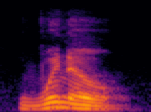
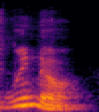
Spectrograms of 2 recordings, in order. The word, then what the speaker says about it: winnow: It's spelled WINNOW. So it's kind of like window, but with the second N instead of a D.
